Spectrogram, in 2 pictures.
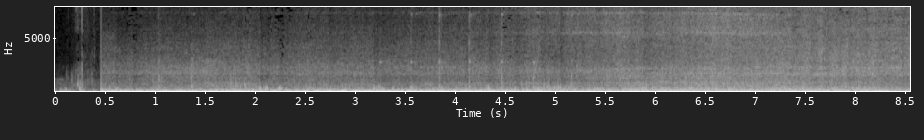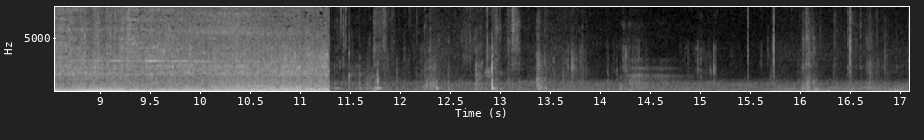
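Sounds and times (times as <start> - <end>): train rumbling on rails: 0.4 - 11.3
diesel locomotive engine drone: 0.5 - 11.3.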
